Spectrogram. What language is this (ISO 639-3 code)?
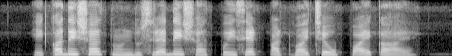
mar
